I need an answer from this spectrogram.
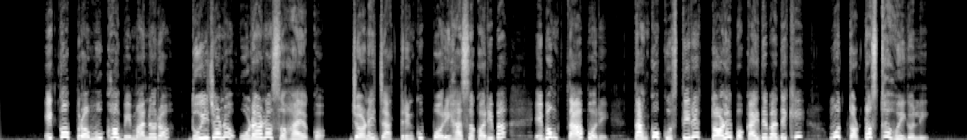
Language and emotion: Odia, disgusted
